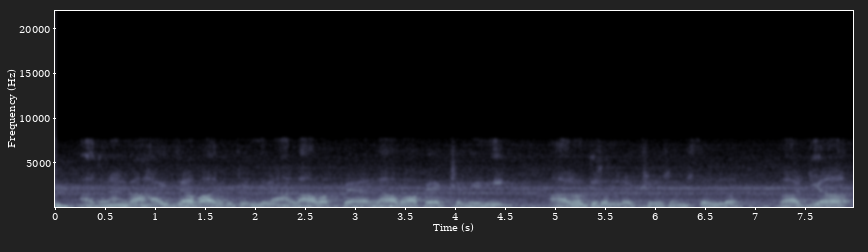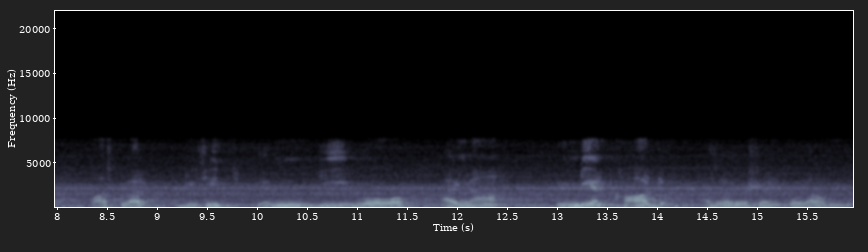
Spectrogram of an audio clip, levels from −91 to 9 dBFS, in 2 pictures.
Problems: constant background noise, low volume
